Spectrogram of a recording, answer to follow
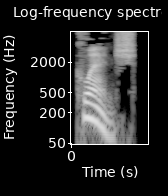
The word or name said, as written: quench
